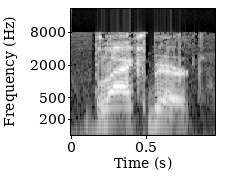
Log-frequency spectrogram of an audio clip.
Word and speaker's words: blackbird: First rule, for compound nouns, the stress is on the first part. Blackbird, blackberry.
